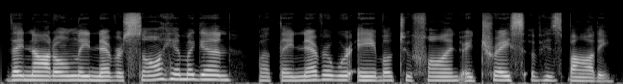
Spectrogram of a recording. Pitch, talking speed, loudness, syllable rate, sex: 195 Hz, 185 wpm, -17 LUFS, 4.7 syllables/s, female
